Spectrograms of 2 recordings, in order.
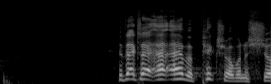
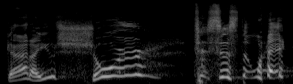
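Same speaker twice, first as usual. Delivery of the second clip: doubting prayer; 7 semitones higher, 3 dB quieter than usual. Pretend. Imagined prayer asking God.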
